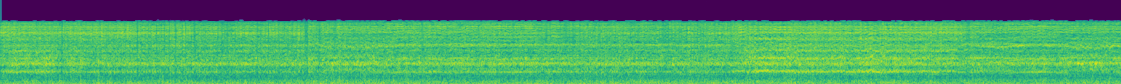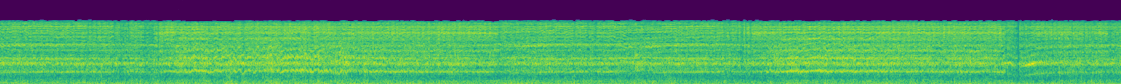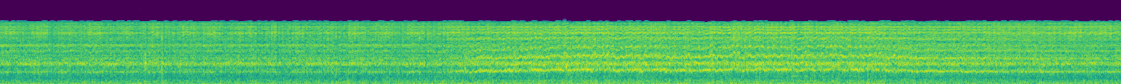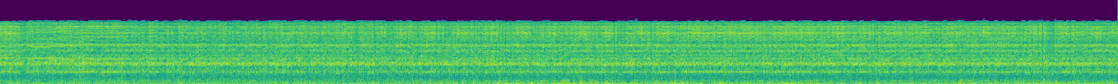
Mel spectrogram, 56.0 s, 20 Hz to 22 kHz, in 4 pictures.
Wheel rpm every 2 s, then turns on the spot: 160, 160, 160, 160, 160, 160, 160, 160, 160, 160, 160, 160, 160, 150, 160, 160, 160, 160, 160, 170, 160, 160, 160, 160, 160, 160, 160, 160.
none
